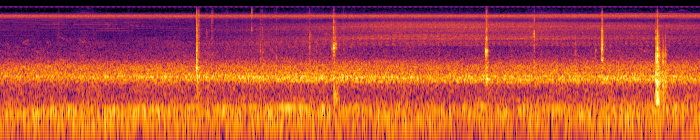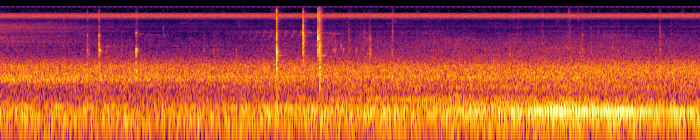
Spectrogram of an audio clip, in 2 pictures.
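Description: Scattered sharp clicks and snaps of a headlight bulb's retaining clips and the plastic headlight housing being handled as new retaining clips are fitted, over a steady high insect drone.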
